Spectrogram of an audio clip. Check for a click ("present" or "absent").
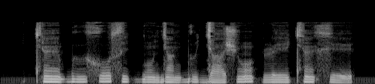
absent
